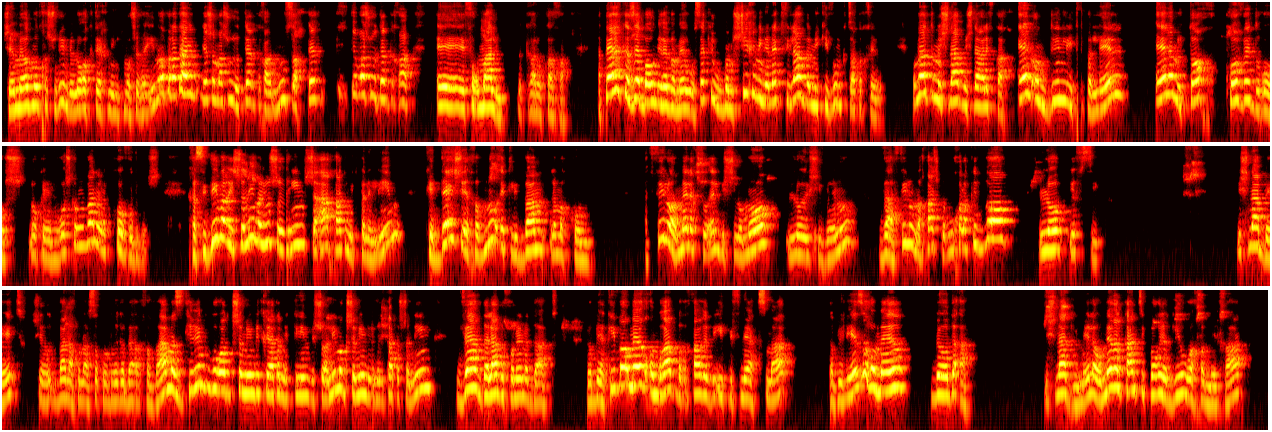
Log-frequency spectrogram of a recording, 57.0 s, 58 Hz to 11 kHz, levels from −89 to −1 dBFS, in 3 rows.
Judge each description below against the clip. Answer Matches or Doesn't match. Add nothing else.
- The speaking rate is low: Doesn't match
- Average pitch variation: Doesn't match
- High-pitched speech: Matches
